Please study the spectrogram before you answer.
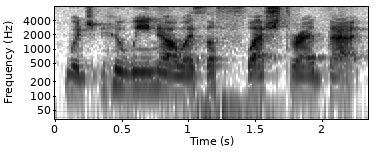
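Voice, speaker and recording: A woman's voice: deep voice, steady tone, moderate pace, a bit bright. A woman co-hosting a casual book podcast, retelling chapters in a chatty way with frequent laughs and fillers. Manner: chatty, laughs often, lots of "like" and "um". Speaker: podcast co-host.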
